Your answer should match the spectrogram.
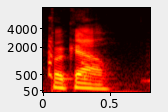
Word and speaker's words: Pokal: DFB Polka? How do you pronounce it? – Polka. – Oh yeah, there's no L before the K. Pokal.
